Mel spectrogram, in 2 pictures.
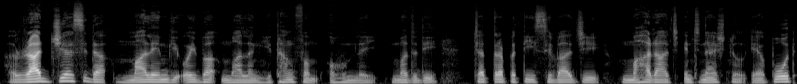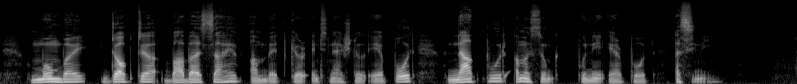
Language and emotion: Manipuri, neutral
